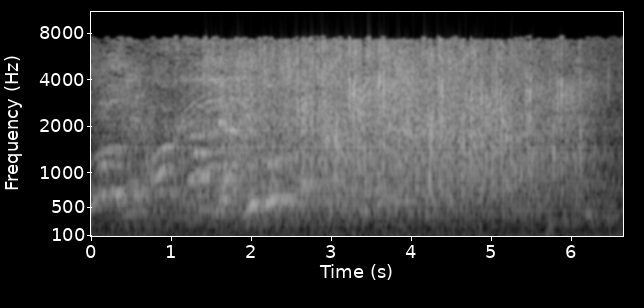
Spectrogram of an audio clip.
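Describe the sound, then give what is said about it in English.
An audience claps steadily for several seconds, dense and fairly loud, with a few raised voices calling out early on; the applause eases off slightly toward the end. “Y'all see how the claps are getting lower and lower with each one?”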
